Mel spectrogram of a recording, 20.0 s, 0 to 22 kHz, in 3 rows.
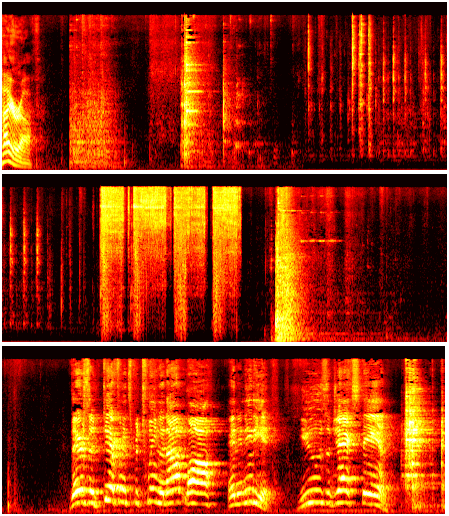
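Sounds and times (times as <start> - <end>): rapid metallic clicks and clinks: 4.6 - 7.8.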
